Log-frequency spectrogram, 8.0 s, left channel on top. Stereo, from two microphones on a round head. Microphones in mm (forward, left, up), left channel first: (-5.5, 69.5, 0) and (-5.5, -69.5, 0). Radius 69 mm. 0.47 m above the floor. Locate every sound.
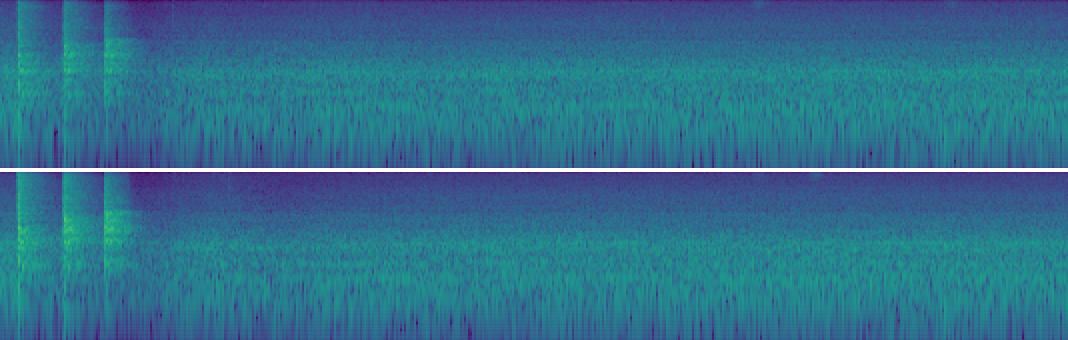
0.1 s a clap: 45° right (ahead or behind), 1.0 m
